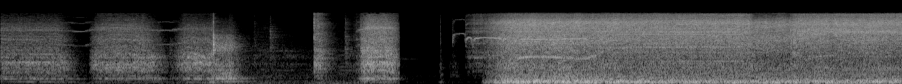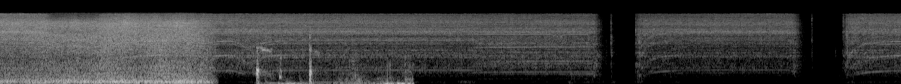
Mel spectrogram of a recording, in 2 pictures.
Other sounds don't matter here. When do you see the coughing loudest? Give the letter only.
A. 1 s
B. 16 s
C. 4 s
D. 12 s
D.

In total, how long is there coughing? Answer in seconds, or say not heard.
2 s.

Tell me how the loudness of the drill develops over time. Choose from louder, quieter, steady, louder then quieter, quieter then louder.
louder then quieter.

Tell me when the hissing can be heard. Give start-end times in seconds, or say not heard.
4.8-11.2.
